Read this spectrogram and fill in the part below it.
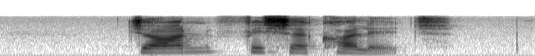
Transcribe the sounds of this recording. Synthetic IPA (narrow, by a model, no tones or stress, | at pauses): d͡ʒɔ̃nfɪʃəkʰɔlɛ̰d͡ʒ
